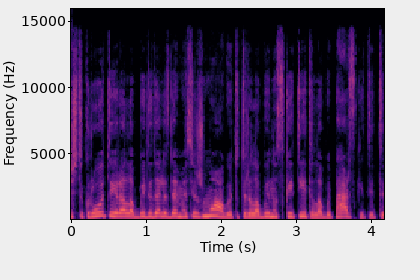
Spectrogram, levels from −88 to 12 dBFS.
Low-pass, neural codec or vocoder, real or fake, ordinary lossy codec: 14.4 kHz; none; real; AAC, 64 kbps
